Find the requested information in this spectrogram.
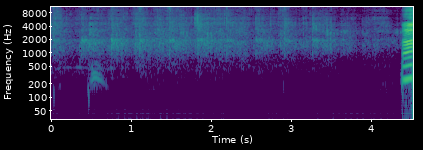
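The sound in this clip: A church audience applauds its volunteers with soft, diffuse clapping that holds steady and fairly faint throughout. A voice cuts in abruptly at the very end.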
